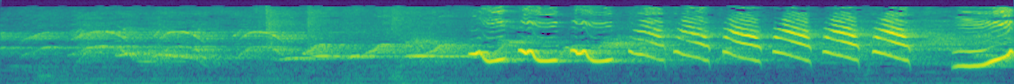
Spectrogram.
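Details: Masked laughingthrush song used as a lure to get birds singing: soft rising phrases, then a rapid series of loud downslurred whistled notes, about four per second, ending in a sharp upward whistle.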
